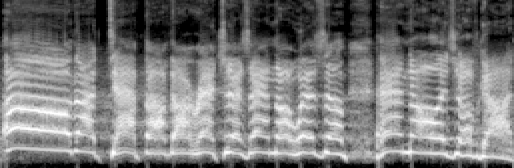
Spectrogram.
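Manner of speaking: shouted, drawn-out opening "Oh"; exuberant scripture reading. Shown as a demonstration. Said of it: "We read it like this".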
